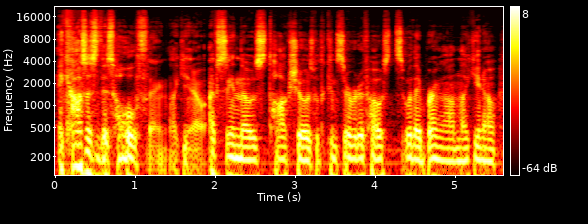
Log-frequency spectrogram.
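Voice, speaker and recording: A young man playing a sweet, caring boyfriend in an intimate ASMR roleplay, rambling casually in slangy, animated speech. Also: low voice, normal speed. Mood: animated, exasperated. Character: sweet, caring, chatty boyfriend on a morning after. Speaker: audio roleplay voice actor.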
